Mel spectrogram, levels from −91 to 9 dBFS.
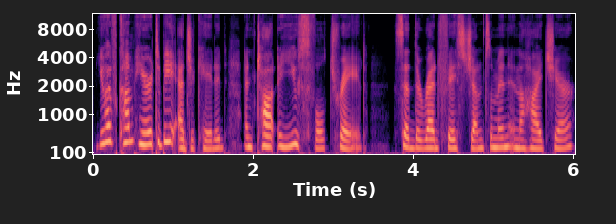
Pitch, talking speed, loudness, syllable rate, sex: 240 Hz, 210 wpm, -17 LUFS, 5.8 syllables/s, female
